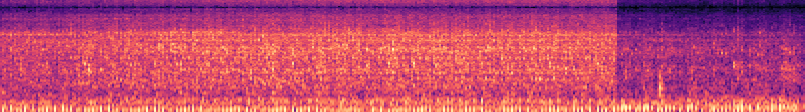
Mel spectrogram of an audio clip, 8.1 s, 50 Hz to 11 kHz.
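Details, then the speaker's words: 1940 Plymouth Deluxe six, parked about 65 years, run on 6 volts, crushed clogged muffler: steady slightly lumpy idle, throttle blips pick up cleanly; runs healthy. "But with everything worked in, we're just going to sixvolt it. Let's see if it'll fire right back up. Listen to that. That's awesome."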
